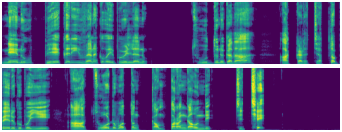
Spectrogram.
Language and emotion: Telugu, disgusted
